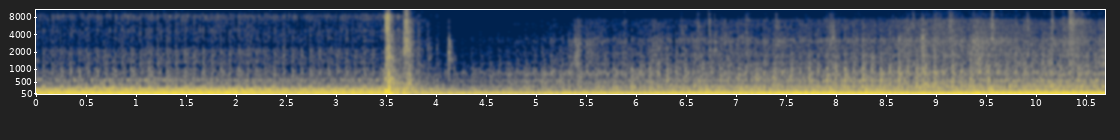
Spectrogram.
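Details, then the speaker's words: 1950 Chevrolet 3800 one-ton truck engine, abandoned since 1977; rods were likely filed or ground down to stretch its life. Steady low idle with a regular deep knock about three times a second under the engine note. Rod knock. "so they probably took an angle grinder to the rods and just anything they could to get every last little bit of life out of that engine and now we know why it was parked is"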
